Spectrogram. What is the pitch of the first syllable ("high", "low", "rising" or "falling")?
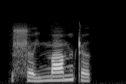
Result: low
